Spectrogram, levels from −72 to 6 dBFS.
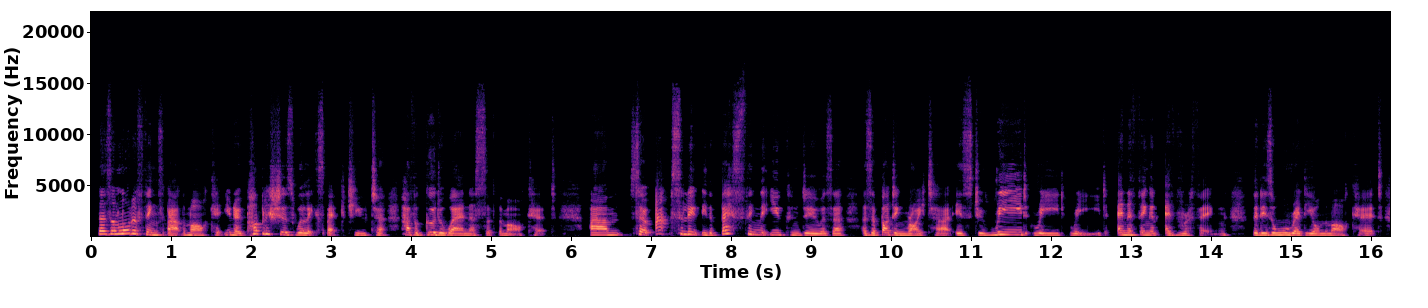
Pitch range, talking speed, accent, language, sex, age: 190-250 Hz, 190 wpm, British, English, female, 40-59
